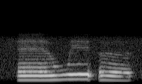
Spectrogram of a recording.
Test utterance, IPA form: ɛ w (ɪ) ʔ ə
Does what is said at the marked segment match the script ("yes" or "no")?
yes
